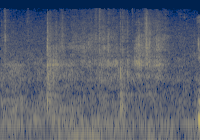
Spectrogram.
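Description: Faint handling sounds: soft rustling and a light tap about a second in, as small craft flowers are picked up and laid against paper envelopes.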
